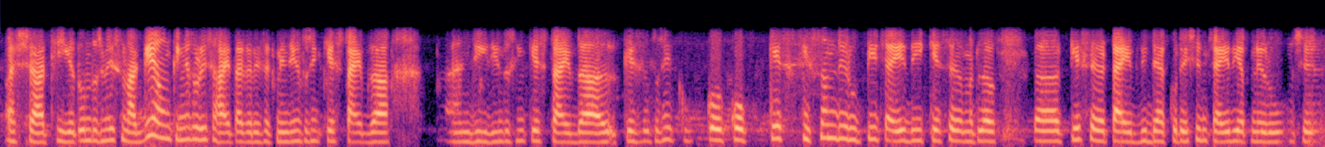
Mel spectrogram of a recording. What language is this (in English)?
Dogri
